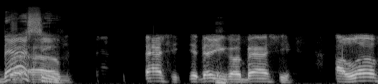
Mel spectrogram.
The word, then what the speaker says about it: Bassey: There you go, Bassey.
